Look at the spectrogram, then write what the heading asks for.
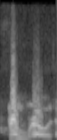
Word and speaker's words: Pinrose: Ah, le queríamos dar así la pronunciación francés, pero no. Claro, alta alcurnia. No, es en realidad Pinrose, así.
